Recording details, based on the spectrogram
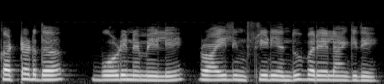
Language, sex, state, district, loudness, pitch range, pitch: Kannada, female, Karnataka, Bidar, -14 LUFS, 200-215 Hz, 210 Hz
